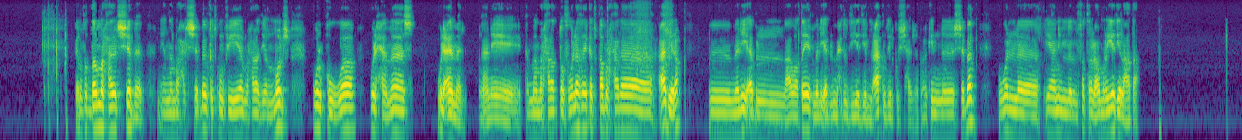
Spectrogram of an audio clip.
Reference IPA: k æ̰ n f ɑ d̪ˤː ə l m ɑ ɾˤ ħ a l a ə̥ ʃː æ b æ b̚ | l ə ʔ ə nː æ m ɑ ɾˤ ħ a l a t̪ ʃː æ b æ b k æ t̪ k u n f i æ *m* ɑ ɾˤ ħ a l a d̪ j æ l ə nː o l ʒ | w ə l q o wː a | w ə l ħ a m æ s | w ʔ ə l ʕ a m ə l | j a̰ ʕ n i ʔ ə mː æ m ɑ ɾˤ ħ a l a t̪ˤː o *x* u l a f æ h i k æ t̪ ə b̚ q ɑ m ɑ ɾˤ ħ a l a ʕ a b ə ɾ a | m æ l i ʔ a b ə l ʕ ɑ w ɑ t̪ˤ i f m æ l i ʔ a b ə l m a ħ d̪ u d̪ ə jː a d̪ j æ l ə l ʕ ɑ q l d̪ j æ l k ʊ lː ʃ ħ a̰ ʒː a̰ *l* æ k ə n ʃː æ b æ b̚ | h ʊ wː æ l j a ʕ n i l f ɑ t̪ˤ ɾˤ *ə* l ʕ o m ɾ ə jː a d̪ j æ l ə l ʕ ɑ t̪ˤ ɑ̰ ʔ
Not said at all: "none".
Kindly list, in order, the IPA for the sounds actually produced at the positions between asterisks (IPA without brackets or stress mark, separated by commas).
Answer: m, f, l, ɑ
